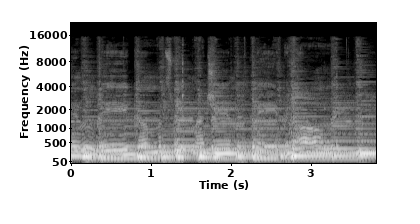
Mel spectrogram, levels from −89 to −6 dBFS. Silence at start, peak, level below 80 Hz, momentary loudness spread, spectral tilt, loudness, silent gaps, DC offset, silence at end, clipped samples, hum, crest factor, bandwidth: 0 s; -6 dBFS; -54 dBFS; 3 LU; -8 dB/octave; -21 LUFS; none; under 0.1%; 0 s; under 0.1%; none; 14 dB; 15 kHz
